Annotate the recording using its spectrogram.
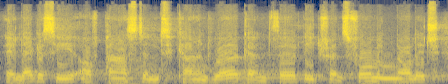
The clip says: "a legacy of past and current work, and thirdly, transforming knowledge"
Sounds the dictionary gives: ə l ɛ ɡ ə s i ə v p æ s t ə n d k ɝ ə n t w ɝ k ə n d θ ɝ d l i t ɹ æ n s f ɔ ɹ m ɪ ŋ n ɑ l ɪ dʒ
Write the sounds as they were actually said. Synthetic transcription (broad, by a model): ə l ɛ ɡ ə s i ə v p æ s t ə n k ɝ ə n t w ɝ k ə n θ ɝ d l i t ɹ æ n s f ɔ ɹ m ɪ ŋ n ɑ l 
